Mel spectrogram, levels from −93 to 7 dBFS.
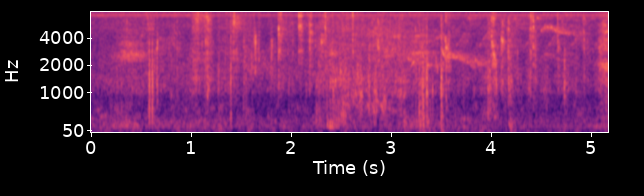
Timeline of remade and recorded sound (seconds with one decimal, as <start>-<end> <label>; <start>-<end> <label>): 0.0-5.2 recorded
